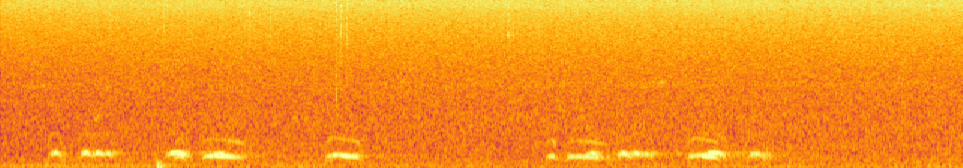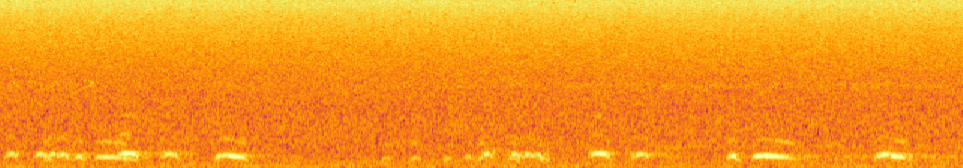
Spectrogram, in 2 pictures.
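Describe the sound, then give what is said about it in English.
Several owls hooting outdoors at night outside a house west of town, calling back and forth in repeated soft, low hoots, with a steady low hum in the background and no talking. “There's a bunch of owls. That was outside my house, west of the town there a bit.”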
